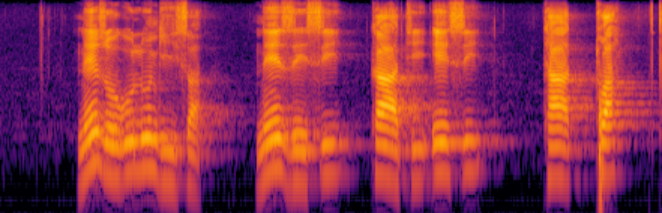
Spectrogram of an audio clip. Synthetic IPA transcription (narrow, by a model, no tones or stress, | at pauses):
nɛzok̬uluŋisa | nɛzesi | kʰatʰiʔesi | tʰaːtʰwa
